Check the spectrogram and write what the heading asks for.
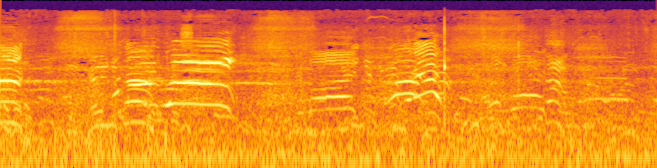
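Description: Several voices shouting and calling out across an open soccer field, overlapping and mostly unintelligible, from players and spectators. The calls are louder about a second and a half to two seconds in and again just past four seconds.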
